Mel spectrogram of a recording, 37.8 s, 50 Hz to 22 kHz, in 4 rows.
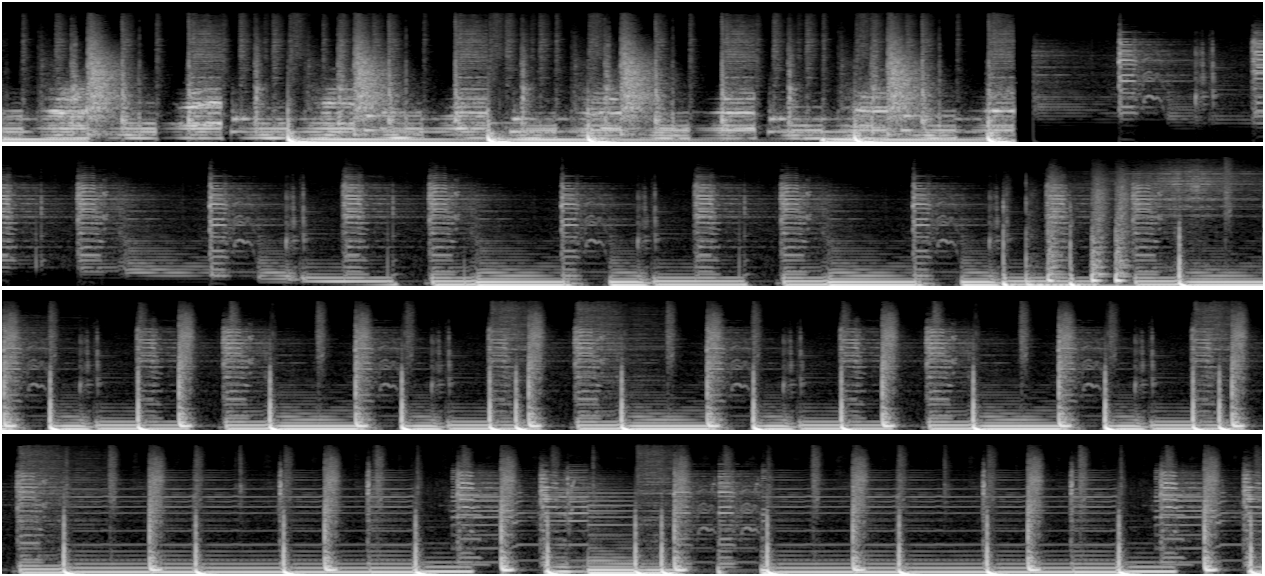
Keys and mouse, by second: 0.2 alt+shift+click, 2.6 double click, 5.3 f, 6.4 alt+click, 9.4 double click, 12.7 typing, 13.9 alt+click, 15.2 double click, 18.8 alt+click, 20.9 double click, 23.3 alt+click, 24.7 double click, 27.0 alt+click, 28.1 double click, 30.2 alt+click, 33.5 double click, 34.0 alt+click, 35.1 double click, 37.5 alt+click.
